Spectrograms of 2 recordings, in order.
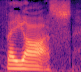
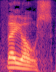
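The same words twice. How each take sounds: First: The second vowel is not an O sound. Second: The second vowel sounds like an O. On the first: The speaker calls it right. "that omicron, the little O there, is an I sound. It's theos" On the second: The speaker calls it wrong. "When most people look at that word, they go theos"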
